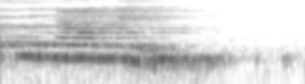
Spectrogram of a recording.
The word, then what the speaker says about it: tsunami: Okay, and its name is the tsunami. Okay, the tsunami. So this this T is silent.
